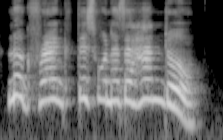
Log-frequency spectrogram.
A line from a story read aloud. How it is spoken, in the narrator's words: Tom called out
